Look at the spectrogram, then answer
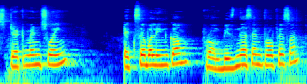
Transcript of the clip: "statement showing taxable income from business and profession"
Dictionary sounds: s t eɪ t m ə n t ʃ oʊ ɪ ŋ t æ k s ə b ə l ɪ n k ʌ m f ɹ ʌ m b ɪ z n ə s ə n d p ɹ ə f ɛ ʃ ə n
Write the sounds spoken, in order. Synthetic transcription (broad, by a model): s t eɪ t m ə n t s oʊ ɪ ŋ t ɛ k s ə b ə l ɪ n k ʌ m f ɹ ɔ m b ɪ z n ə s ə n d p ɹ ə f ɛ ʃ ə n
